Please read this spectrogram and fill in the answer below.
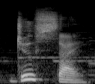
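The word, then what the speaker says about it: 十歳: years old equals just say is the correct pronunciation ju say got it Alexan your pronunciation of two has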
